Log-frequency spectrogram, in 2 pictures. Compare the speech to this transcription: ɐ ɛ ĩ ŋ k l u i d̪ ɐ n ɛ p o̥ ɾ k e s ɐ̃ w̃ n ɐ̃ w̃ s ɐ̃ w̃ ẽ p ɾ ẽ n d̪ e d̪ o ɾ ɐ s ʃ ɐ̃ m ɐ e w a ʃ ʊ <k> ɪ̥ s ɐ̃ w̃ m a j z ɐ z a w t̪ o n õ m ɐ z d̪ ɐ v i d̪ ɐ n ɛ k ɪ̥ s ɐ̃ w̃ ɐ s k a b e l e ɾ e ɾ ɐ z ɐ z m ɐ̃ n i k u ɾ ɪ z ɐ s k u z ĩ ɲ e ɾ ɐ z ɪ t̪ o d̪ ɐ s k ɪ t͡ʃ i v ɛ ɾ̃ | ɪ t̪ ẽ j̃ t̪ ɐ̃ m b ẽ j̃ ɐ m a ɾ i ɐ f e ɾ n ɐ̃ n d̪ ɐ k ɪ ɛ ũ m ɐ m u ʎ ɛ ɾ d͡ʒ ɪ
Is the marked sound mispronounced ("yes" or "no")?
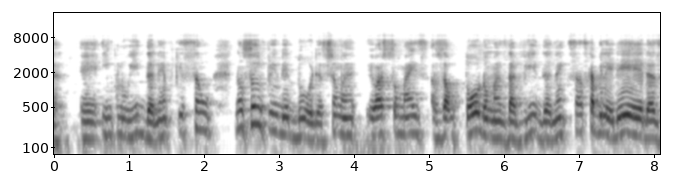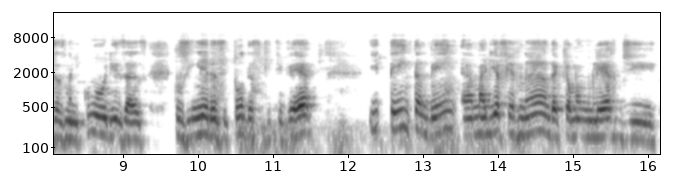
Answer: no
